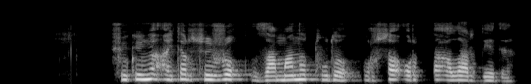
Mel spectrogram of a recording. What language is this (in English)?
Kazakh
